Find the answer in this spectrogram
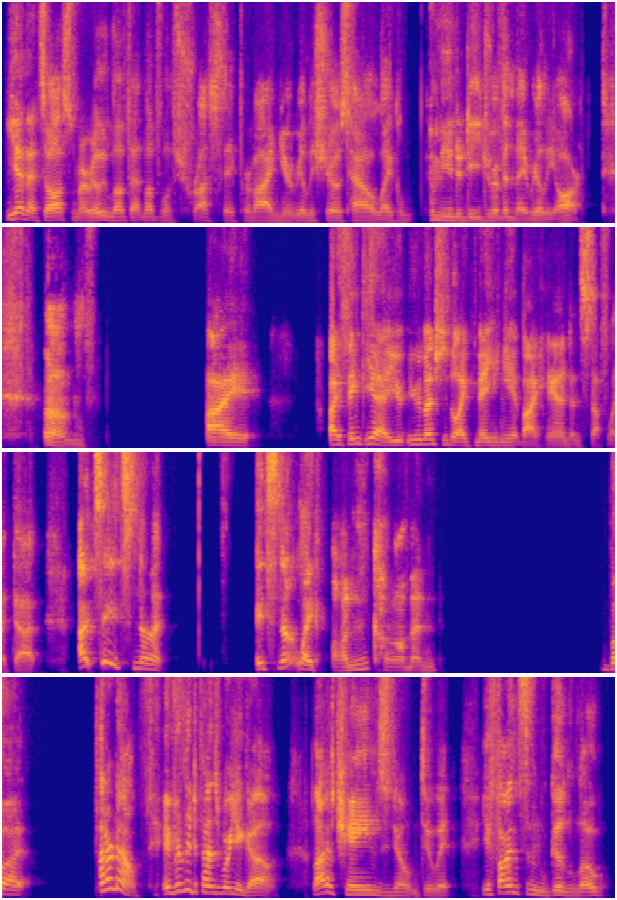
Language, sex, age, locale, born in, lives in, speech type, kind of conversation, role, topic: English, male, 18-19, en-US, United States, United States, conversation, unstructured, none, Which local spot feels most like yours, and what story makes it your favorite?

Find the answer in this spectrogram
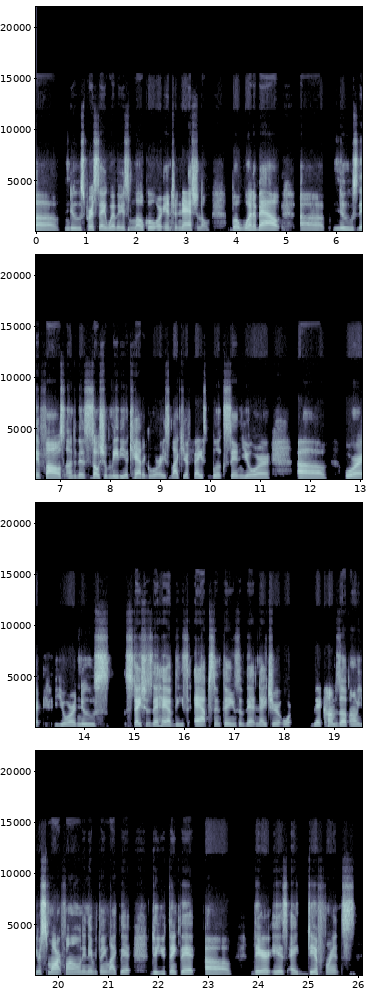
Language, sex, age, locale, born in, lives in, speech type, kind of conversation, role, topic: English, female, 70-74, en-US, United States, United States, conversation, podcast, host, Why do news stories about the same event look so different around the world?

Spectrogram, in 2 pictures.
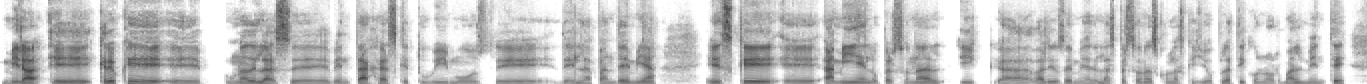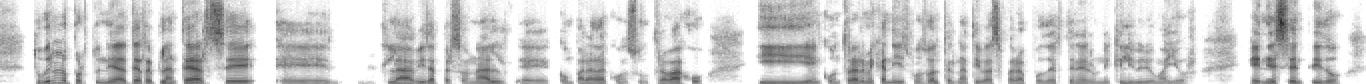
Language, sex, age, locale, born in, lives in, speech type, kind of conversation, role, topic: Spanish, male, 55-59, es-MX, Mexico, Mexico, conversation, podcast, guest, ¿Cómo manejas el equilibrio entre el trabajo y la vida personal?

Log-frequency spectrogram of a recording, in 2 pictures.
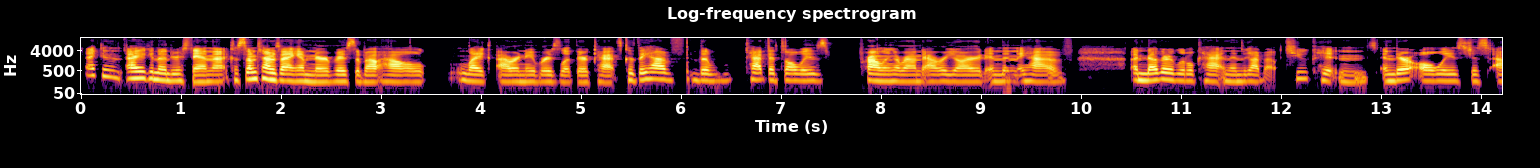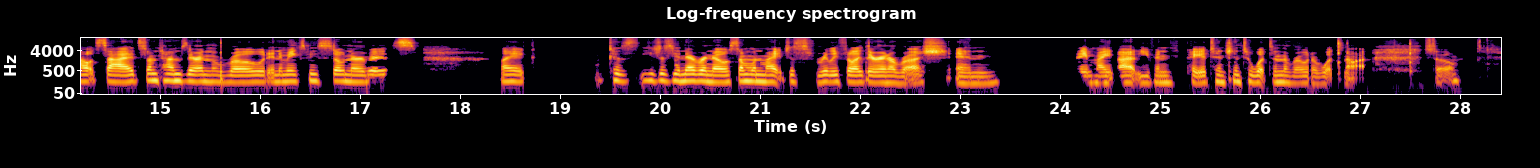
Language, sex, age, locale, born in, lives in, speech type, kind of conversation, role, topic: English, female, 25-29, en-US, United States, United States, conversation, unstructured, none, What are your thoughts on keeping cats versus dogs as pets?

